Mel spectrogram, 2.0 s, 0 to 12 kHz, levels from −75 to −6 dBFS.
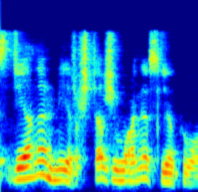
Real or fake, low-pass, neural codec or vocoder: fake; 7.2 kHz; codec, 16 kHz, about 1 kbps, DyCAST, with the encoder's durations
